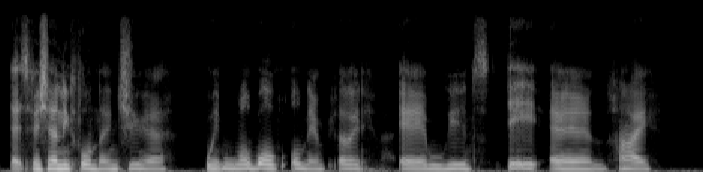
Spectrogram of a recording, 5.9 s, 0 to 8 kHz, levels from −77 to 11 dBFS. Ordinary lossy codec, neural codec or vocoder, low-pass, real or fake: none; autoencoder, 22.05 kHz, a latent of 192 numbers a frame, VITS, trained on many speakers; 7.2 kHz; fake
